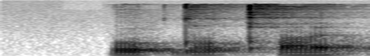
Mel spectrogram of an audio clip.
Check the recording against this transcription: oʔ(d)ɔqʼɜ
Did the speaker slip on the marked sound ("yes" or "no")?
no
